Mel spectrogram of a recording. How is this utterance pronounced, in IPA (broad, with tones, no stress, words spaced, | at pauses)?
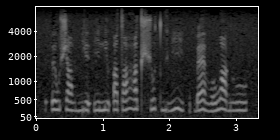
ʔø˧wʃɑ˧v bʲø˧ʔi˧ mʲu˧ʔu˧tˤo˨˥ɦɑ˧˥˧t ʃu˧˥˧tɡʱi˧˥˧ | ɓæ˧˥˧vo˨˥w ɑ˧ɡʱu˧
